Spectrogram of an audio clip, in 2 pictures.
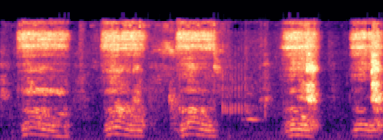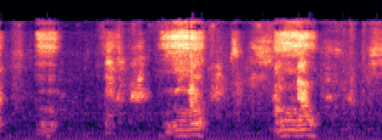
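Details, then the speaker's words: A dog's reverse-sneezing episode (paroxysmal respiration): a run of rapid, harsh honking snorts as the dog inhales. "Cependant, l'éternuement inversé est complètement différent. Le nom officiel de l'éternuement inversé est "respiration paroxystique"."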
